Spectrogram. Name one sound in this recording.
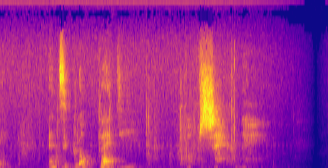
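A young woman laughs softly and giggles.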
